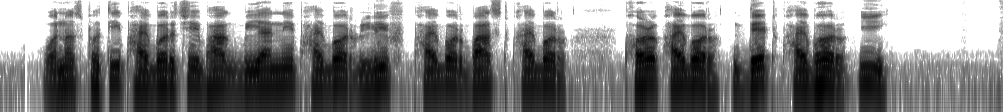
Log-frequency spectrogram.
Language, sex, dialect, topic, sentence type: Marathi, male, Varhadi, agriculture, statement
